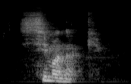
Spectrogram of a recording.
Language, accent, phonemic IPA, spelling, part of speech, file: French, Canada, /si.mɔ.nak/, simonaque, noun, LL-Q150 (fra)-simonaque.wav
- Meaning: an exceeding amount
